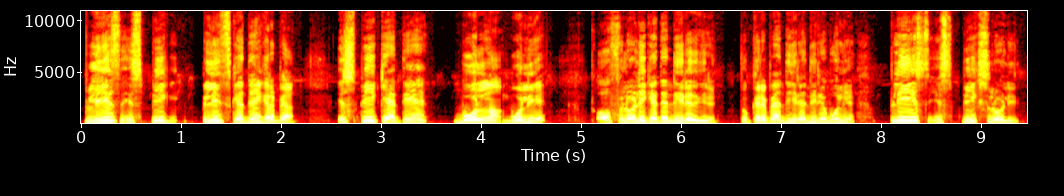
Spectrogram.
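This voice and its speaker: A man teaching in a class, explaining slowly and repeating each phrase. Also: very high-pitched, animated, darkish tone, no room sound, studio quality. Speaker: English teacher. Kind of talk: classroom lesson.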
